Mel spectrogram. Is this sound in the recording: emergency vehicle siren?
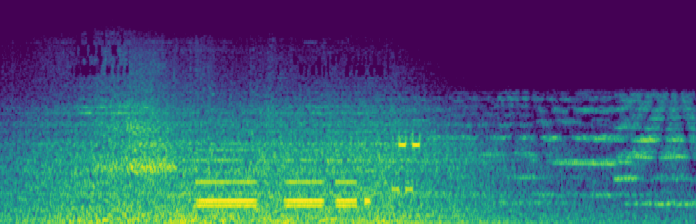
yes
